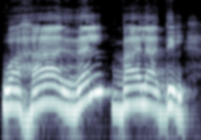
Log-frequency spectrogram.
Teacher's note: ذال کو نرمی سے پڑھیں گے، سیٹی کی آواز نہیں آئے گی۔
